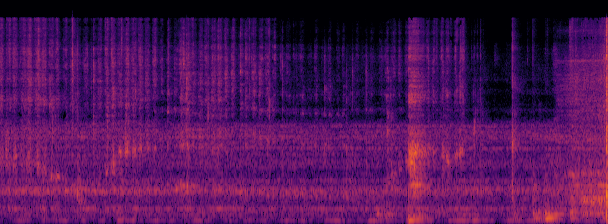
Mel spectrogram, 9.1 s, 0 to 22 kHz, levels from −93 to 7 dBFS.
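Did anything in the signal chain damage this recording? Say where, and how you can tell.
No, nothing in the chain seems to have touched this recording of sounds, and there's nothing here that points to damage at any stage.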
